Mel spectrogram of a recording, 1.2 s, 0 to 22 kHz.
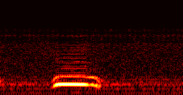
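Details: Single deep, steady hoot from a great horned owl close by at Starr Ranch, recorded at 2:30 am in January; a level, mellow note lasting about a third of a second over low background hum.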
